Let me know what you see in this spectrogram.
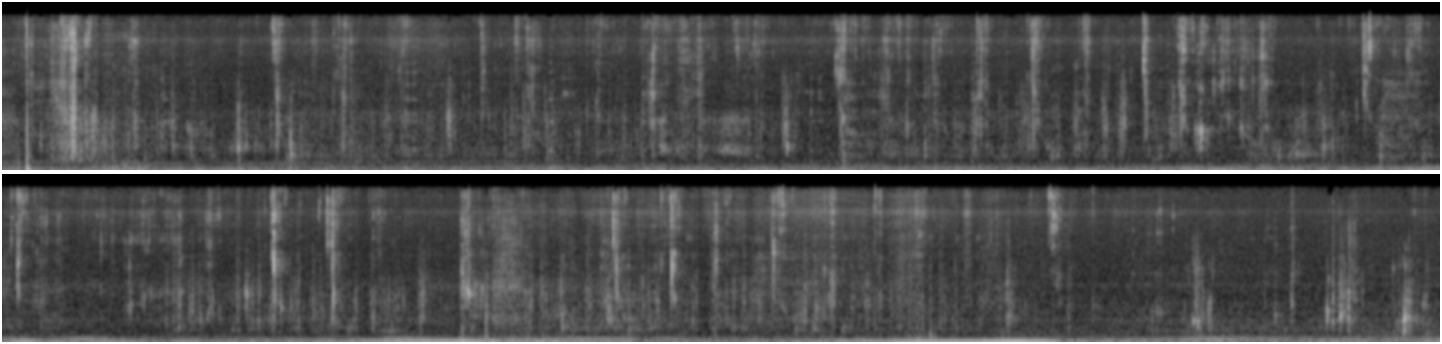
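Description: Close-miked chewing of mouthfuls of rice, egg curry and fried eggplant eaten by hand, with frequent short wet mouth clicks. A louder, deeper stretch of chewing comes about two-thirds of the way through.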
